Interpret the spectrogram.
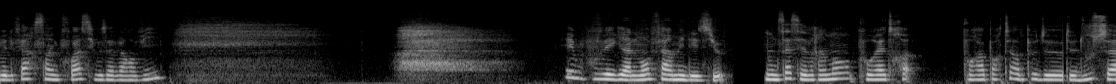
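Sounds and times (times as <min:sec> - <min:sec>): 
speech: 0:00.0 - 0:02.1, 0:05.7 - 0:11.1
slow breathing in through the nose and out through the mouth in a relaxation exercise: 0:01.7 - 0:05.3.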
